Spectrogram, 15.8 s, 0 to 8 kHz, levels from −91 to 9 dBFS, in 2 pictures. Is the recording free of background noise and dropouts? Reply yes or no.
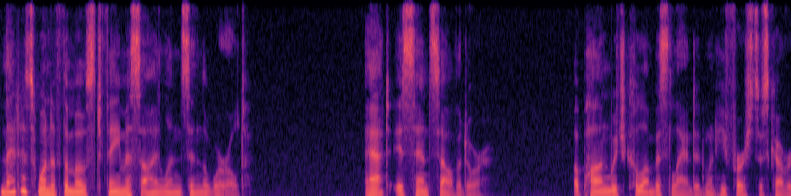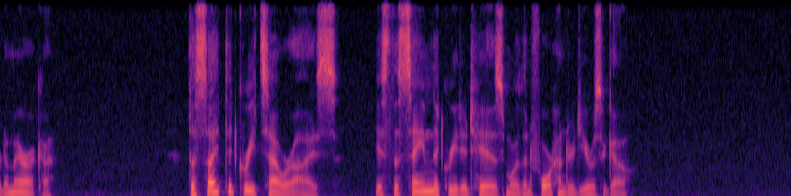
yes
